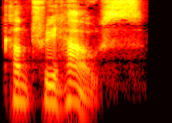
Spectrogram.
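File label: "country house", British English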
